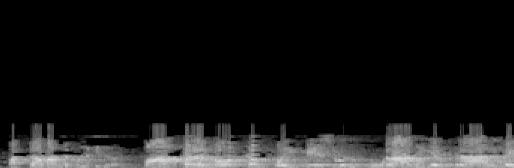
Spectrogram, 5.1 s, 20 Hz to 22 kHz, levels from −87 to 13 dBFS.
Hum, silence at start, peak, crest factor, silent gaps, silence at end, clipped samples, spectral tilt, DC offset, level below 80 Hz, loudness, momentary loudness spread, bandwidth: none; 0.1 s; 0 dBFS; 10 dB; none; 0 s; 1%; -5.5 dB/octave; under 0.1%; -40 dBFS; -9 LUFS; 12 LU; 6 kHz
